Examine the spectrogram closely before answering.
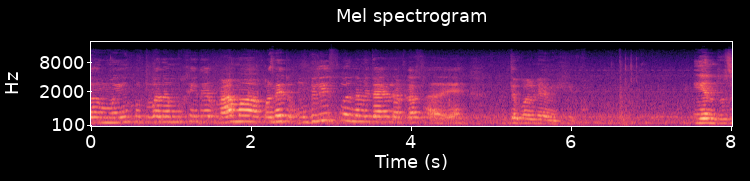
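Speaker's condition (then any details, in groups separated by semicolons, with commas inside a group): Cerebral palsy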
